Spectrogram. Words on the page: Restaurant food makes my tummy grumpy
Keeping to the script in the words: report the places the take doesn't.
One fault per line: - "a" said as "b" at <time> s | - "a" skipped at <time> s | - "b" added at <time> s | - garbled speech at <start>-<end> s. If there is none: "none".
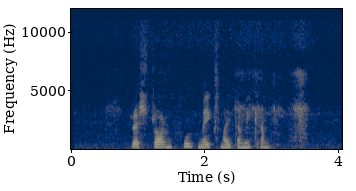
none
